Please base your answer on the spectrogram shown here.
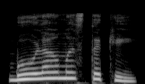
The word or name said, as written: ಬೋಳಾಮಸ್ತಕಿ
